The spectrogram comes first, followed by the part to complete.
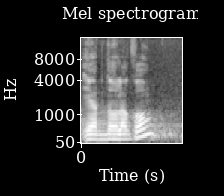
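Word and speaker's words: يَرْضَهُ لَكُمْ: Ketemu ada kalimat yardhu lakum. Nah, ini dibacanya pendek. Yardhu lakum.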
